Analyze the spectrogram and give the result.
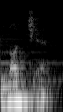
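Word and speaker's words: Loggia: that I've picked are Robert logier um that's how I say it but I believe that in Italian it's lodger so um so Robert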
